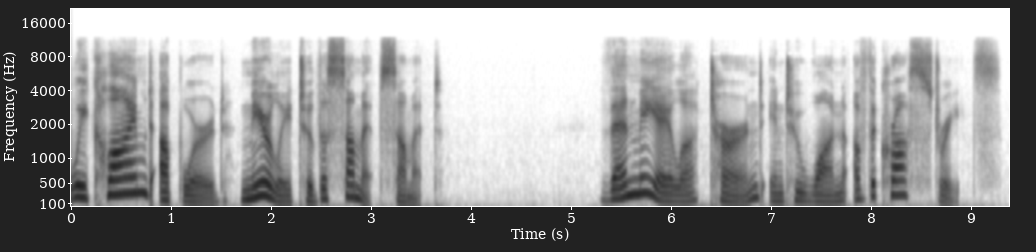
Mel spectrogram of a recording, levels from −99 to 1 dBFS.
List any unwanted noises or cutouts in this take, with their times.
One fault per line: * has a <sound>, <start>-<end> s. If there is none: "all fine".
all fine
